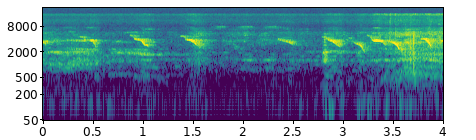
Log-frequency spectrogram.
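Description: Faint, high chirps of a small bird: short notes that each slide downward, repeated about twice a second.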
